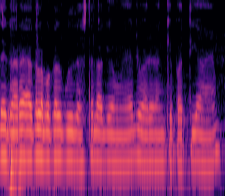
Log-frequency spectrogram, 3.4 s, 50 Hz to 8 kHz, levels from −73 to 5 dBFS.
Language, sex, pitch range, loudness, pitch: Hindi, male, 125-135 Hz, -25 LUFS, 130 Hz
